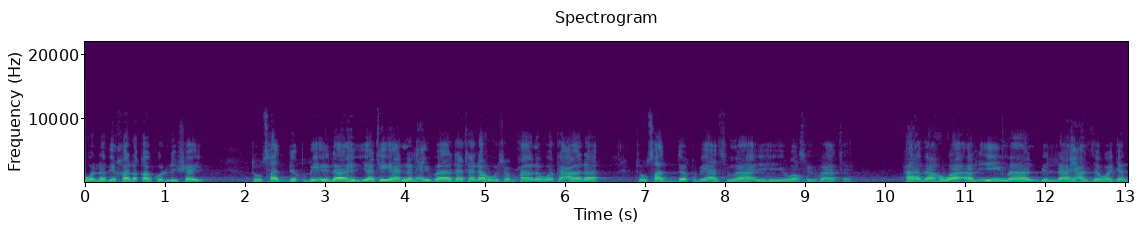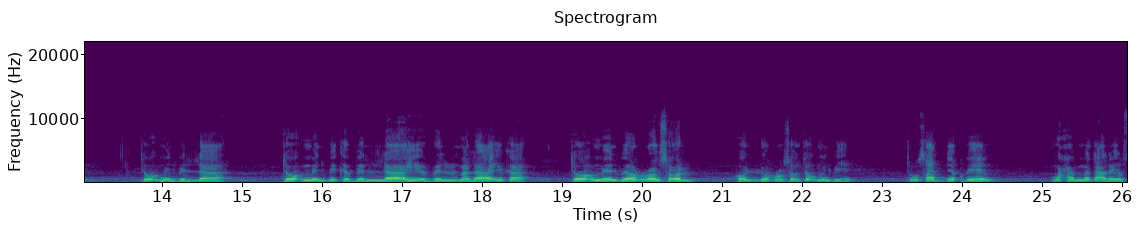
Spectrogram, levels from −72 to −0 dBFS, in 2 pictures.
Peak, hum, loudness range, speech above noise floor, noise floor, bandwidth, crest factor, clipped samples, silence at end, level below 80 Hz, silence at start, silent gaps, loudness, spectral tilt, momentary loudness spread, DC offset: -10 dBFS; none; 5 LU; 27 dB; -53 dBFS; 11.5 kHz; 16 dB; under 0.1%; 0 s; -54 dBFS; 0 s; none; -27 LUFS; -6.5 dB/octave; 10 LU; under 0.1%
